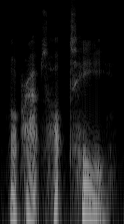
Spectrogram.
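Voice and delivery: ordinary delivery, nothing marked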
